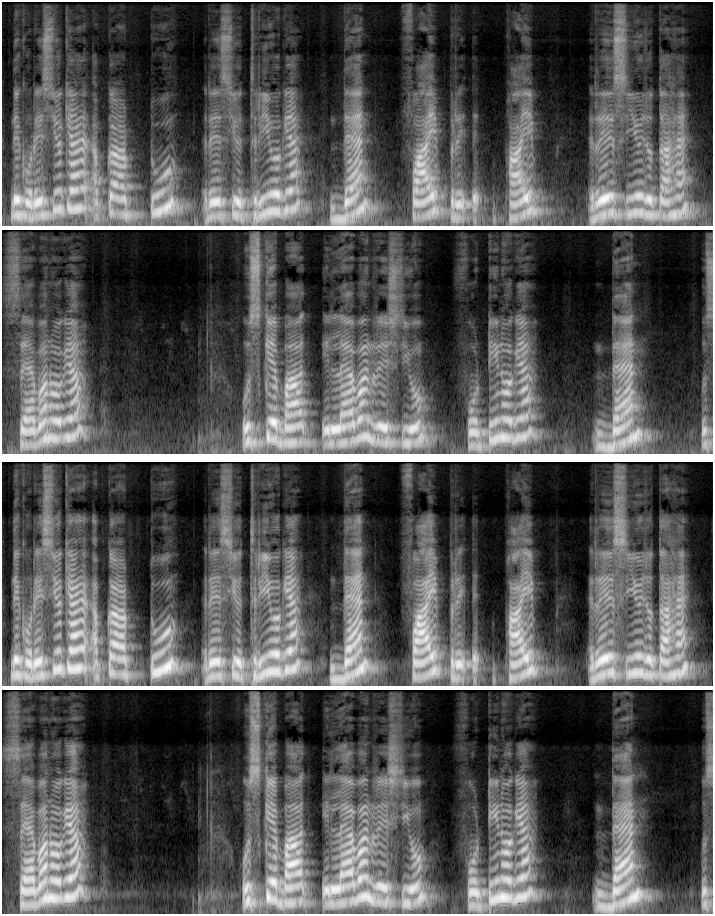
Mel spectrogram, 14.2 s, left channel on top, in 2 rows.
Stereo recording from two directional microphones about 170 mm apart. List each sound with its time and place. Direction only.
0.1 s speech: 35° right (ahead or behind)
9.1 s speech: 30° right (ahead or behind)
